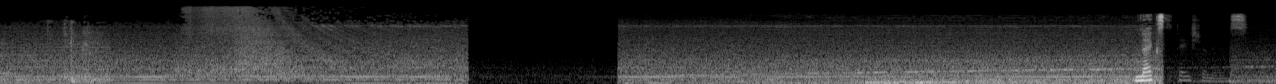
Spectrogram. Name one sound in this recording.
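A subway train rumbles and hums steadily.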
